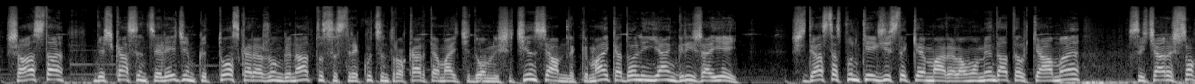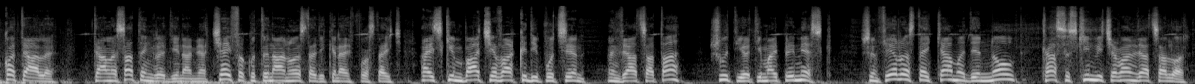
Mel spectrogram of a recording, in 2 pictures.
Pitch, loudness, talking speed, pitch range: 180 Hz, -18 LUFS, 230 wpm, 160-205 Hz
